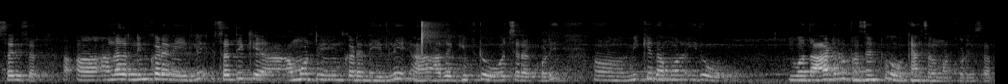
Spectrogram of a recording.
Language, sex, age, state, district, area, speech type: Kannada, male, 60+, Karnataka, Kolar, rural, spontaneous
